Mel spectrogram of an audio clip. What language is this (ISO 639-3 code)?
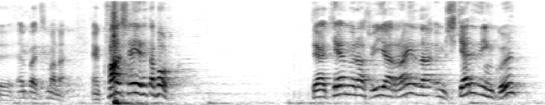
isl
